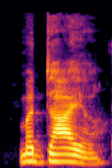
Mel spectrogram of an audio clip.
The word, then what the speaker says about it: Madaio: You did not. That is okay. It is a 9 times out of 10, it's wrong. So it's Madaio. – Madaio.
